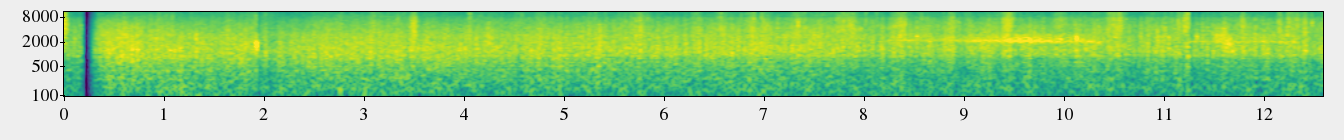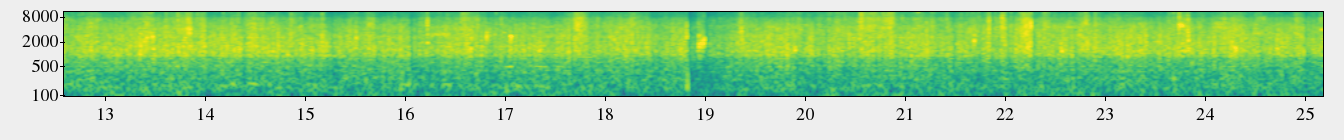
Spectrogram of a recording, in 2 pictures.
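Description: Steady rain falling, an even hiss with scattered drop ticks; the sound cuts out briefly just after the start.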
